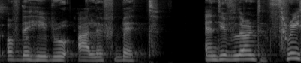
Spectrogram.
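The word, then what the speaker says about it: ב: good let's move on the second character is BET The Sound of pet is ba and it looks like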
